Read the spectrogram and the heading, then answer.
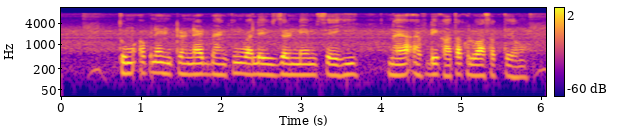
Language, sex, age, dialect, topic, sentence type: Hindi, male, 18-24, Hindustani Malvi Khadi Boli, banking, statement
